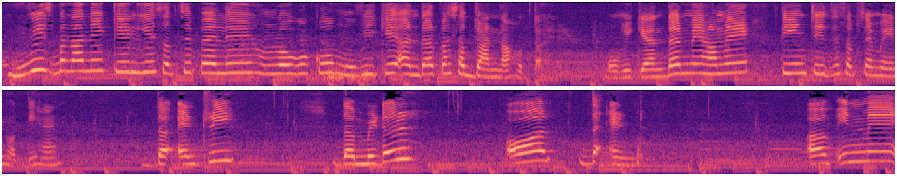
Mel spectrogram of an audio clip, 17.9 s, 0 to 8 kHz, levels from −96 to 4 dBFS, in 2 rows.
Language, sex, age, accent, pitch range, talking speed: Hindi, female, 20-39, native, 250-335 Hz, 125 wpm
